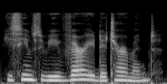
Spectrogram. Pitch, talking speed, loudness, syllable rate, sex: 195 Hz, 215 wpm, -17 LUFS, 6.4 syllables/s, female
